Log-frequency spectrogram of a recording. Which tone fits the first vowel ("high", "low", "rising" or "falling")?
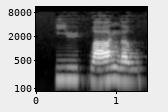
low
